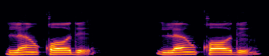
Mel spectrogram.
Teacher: قاف کو موٹا پڑھیں گے، قاف حروف مستعلیہ میں سے ہے اور دال کے اوپر قلقلہ ہوگا، آواز کو ہلائیں گے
